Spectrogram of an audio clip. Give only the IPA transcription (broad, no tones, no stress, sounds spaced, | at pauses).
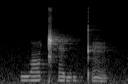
w ɒ ǁʰ æ ɖ n o̤ kʼ æ̃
